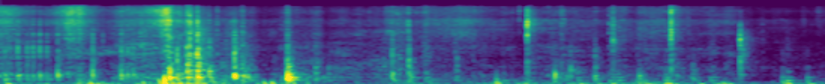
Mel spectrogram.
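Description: Clear plastic clamshell packaging and its cardboard backing being pulled apart and handled, crinkling and crackling with irregular clicks and scrapes as a toy is unboxed.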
